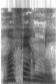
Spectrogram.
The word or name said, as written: refermer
